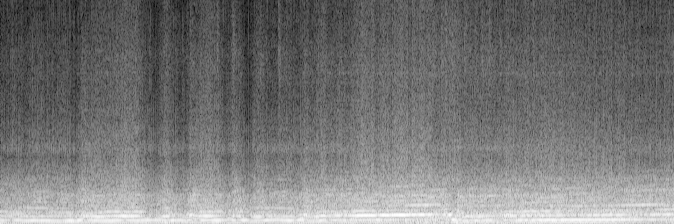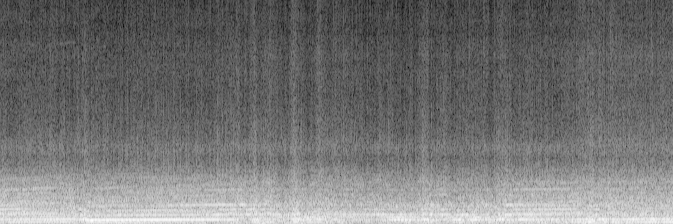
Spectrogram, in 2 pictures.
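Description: Rally car engine heard from inside the cabin, accelerating hard through the gears: its pitch climbs, drops sharply at an upshift about four and a half seconds in and again about seven and a half seconds in, then climbs steadily once more.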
